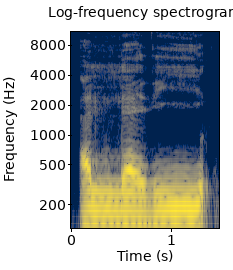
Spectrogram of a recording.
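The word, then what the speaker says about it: الذي: In this case, we have lam shadda. Alla, alla, dhal kasra, ya stretching it. The, alladhi, nun fathana, alladhina.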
